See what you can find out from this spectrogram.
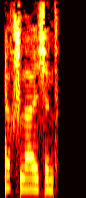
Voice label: "erschleichend", German; adjectives

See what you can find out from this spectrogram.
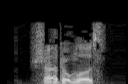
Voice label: "shadowless", English; adjectives

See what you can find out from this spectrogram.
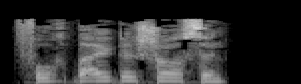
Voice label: "vorbeigeschossen", German; adjectives

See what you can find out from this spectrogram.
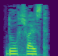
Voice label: "durchreist", german; adjectives

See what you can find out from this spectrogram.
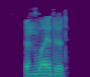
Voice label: "unleaded", English; adjectives

